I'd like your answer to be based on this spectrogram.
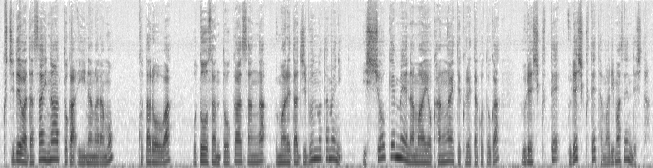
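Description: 抑揚豊かに語る男性ホスト. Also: male voice, mid-range voice, expressive, moderate pace, no room sound. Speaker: radio program host, pastor.

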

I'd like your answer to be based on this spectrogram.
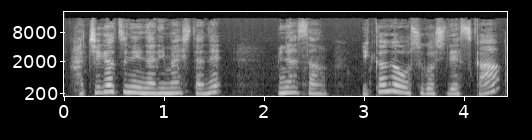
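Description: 高く柔らかな声の女性共同ホスト. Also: female voice, on the high side, normal speed, dark tone, no echo. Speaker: radio co-host.

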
